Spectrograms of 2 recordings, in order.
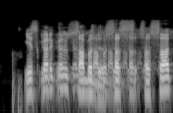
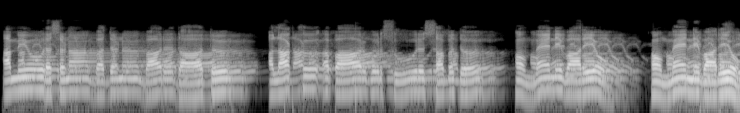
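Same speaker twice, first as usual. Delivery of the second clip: slow, measured Gurbani recitation; scripture recitation; 4 dB louder, slower than usual. Shown as a demonstration. Teacher reciting Gurbani for students to follow, measured chant. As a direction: draw the syllables out in a steady chant.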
